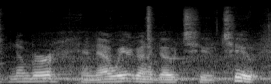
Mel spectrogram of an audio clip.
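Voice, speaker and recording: Audible room echo and noticeable background noise both come through as a man talks. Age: 60s. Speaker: dentist demonstrating endodontic technique. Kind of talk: tutorial. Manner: casual, with frequent filler words.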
